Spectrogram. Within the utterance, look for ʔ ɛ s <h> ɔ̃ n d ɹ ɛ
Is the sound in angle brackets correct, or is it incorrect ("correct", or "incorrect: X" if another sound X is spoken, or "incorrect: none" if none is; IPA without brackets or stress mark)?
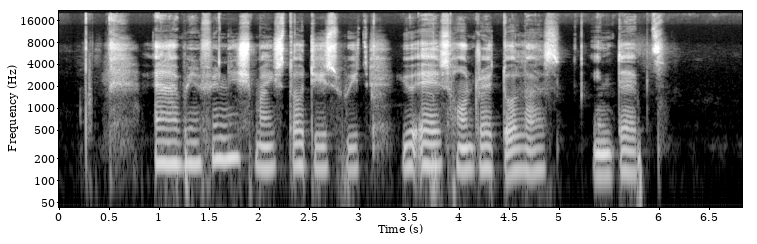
correct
